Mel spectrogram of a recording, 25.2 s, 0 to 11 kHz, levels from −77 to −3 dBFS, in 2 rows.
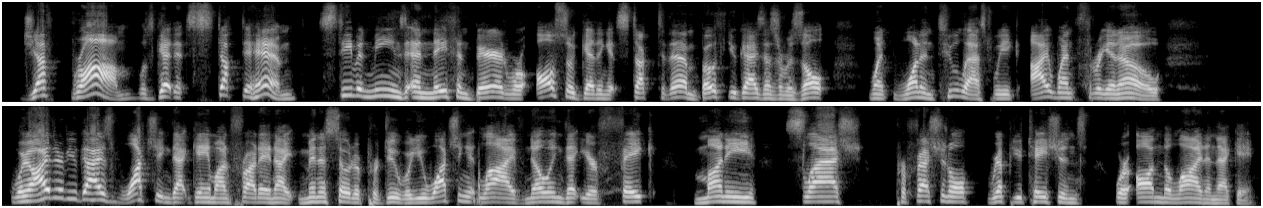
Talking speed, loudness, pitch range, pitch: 165 wpm, -19 LUFS, 140-170 Hz, 155 Hz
